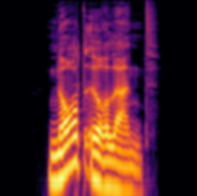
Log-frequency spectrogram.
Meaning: Northern Ireland (a constituent country and province of the United Kingdom, situated in the northeastern part of the island of Ireland)
- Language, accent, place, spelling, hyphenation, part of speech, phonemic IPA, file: German, Germany, Berlin, Nordirland, Nord‧ir‧land, proper noun, /ˈnɔʁtˈʔɪʁlant/, De-Nordirland.ogg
